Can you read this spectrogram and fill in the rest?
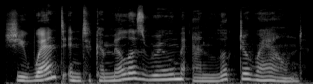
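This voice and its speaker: A woman narrating a children's storybook expressively, with deliberate, dramatic pauses. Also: medium pitch, animated. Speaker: children's storytime host reading aloud.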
